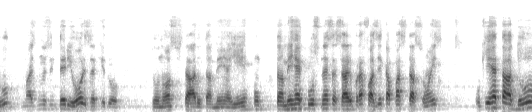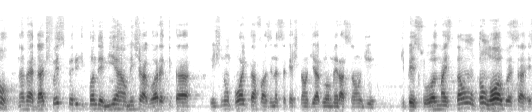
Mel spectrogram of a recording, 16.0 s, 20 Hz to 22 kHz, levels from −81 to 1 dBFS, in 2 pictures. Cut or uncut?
uncut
